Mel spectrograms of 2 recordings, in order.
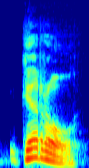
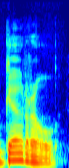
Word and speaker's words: girl: heard that r there we also add an e an i it's like another syllable like girl when the two consonants come together it's almost as if we make another syllable girl and world because the tongue is at the top of the mouth to bring it down you insert the eye let's hear it in contrast girl girl girl world world world film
